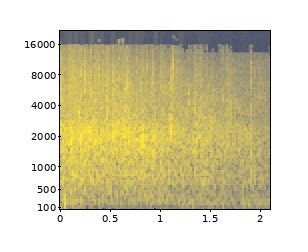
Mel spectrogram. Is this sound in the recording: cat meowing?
no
